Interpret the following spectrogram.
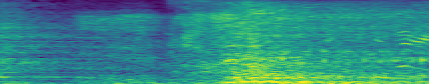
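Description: The end of a pop-style children's song dies away, then about a second in a group of children let out a loud, playful roar.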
